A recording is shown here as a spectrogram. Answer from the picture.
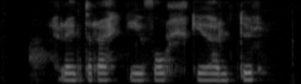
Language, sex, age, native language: Icelandic, female, 9, Icelandic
